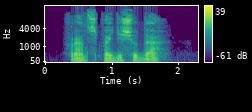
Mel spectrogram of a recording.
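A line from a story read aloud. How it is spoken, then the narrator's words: Flat expressionless call. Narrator (Russian): позвала все тем же невыразительным голосом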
